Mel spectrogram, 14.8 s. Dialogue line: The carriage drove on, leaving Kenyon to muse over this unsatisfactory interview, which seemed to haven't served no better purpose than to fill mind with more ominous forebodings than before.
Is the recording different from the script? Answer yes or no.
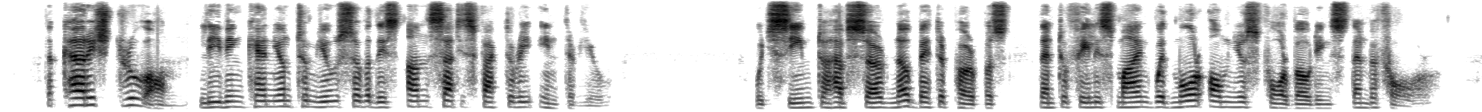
yes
